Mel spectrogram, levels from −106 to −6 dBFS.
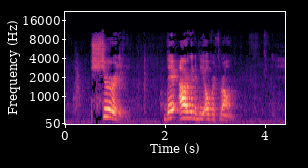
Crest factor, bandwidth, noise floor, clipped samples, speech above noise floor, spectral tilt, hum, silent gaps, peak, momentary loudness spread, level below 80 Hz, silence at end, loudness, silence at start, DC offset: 22 dB; 10 kHz; -67 dBFS; under 0.1%; 43 dB; -3 dB/octave; none; none; -6 dBFS; 20 LU; -74 dBFS; 1.1 s; -24 LUFS; 0.55 s; under 0.1%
